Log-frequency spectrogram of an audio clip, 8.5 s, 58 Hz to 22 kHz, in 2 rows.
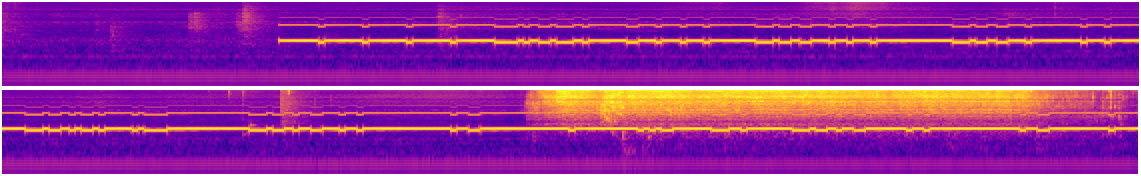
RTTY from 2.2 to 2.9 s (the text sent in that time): CQ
